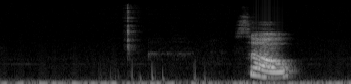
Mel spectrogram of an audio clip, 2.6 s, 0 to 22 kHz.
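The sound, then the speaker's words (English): A recording's audio cuts out, dropping to near silence for about two minutes, broken by a few faint, irregular clicks, then a short burst of someone's voice cuts in before fading out again. “And then the audio cut out with clicking, and there's 2 minutes of my audio cut out.”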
